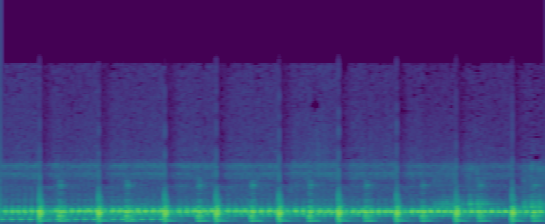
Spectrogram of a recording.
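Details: Frogs and tree frogs massed at a pond after dark, calling near a house: busy clattering pulses, several each second, above a droning trill that never stops.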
